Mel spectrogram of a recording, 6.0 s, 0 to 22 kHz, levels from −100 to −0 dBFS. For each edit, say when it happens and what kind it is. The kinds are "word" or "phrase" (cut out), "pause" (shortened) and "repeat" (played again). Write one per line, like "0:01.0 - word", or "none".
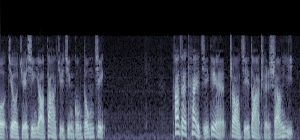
none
